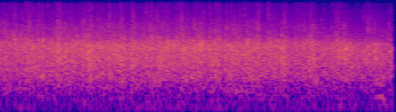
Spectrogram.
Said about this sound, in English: By the way, a big round of applause.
